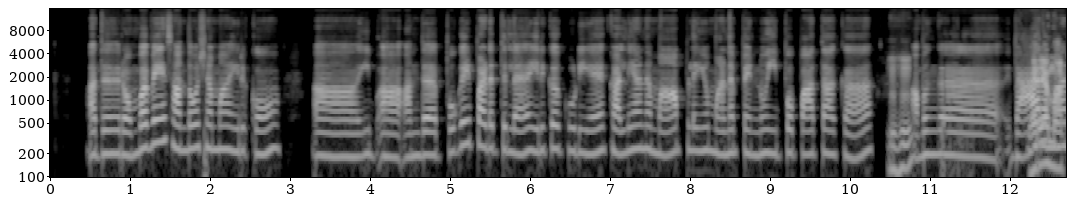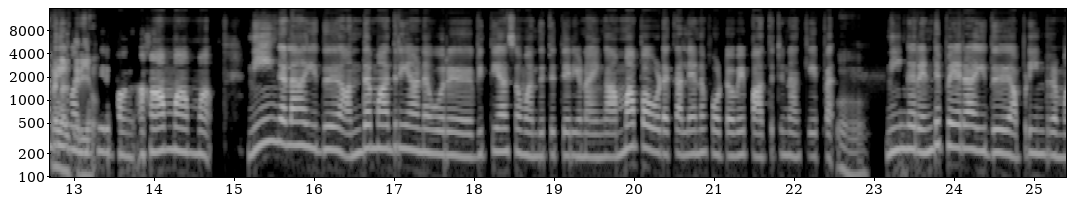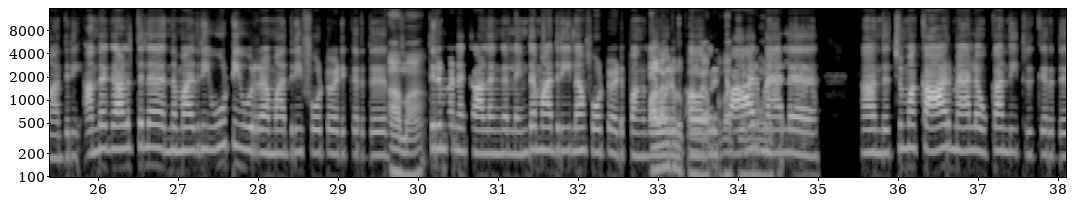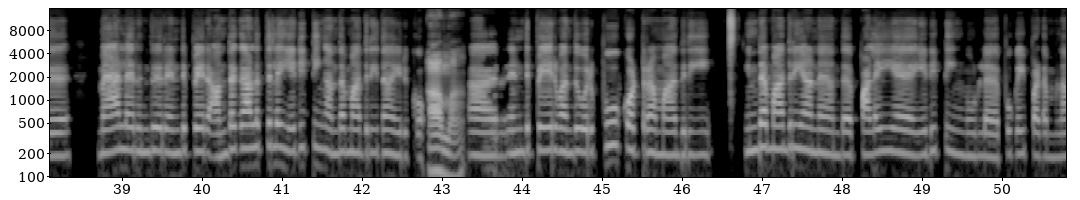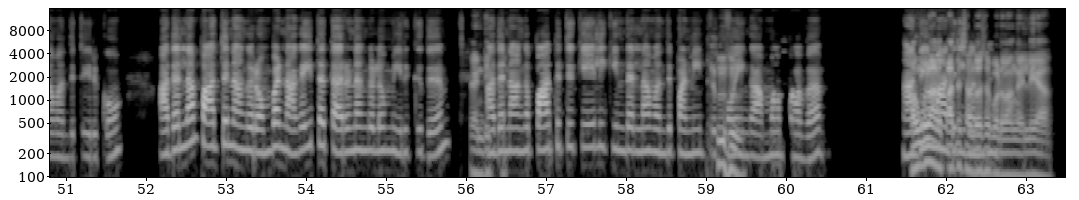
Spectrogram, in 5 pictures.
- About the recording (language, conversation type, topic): Tamil, podcast, பழைய குடும்பப் புகைப்படங்கள் உங்களுக்கு ஏன் முக்கியமானவை?
- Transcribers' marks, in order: tapping; in English: "ஃபோட்டோவே"; other noise; in English: "ஃபோட்டோ"; other background noise; in English: "ஃபோட்டோ"; in English: "எடிட்டிங்"; in English: "எடிட்டிங்"; laughing while speaking: "ம்ஹ்ம்"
